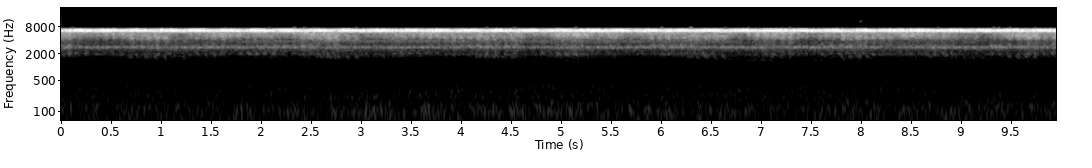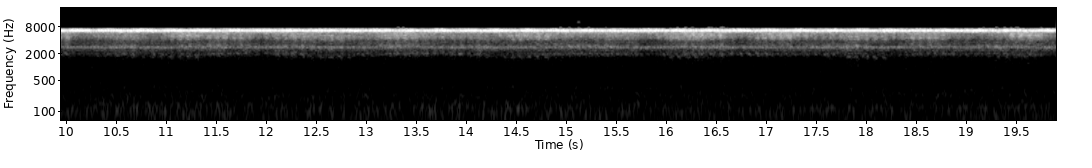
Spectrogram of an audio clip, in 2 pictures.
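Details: Male cicadas at dusk on a Georgia, USA summer night, calling for females: twenty seconds of steady, dense shrill buzzing with a sustained high whine, slight gentle pulsing in intensity, distant low hum below.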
